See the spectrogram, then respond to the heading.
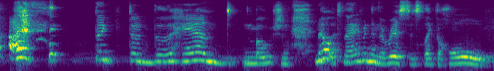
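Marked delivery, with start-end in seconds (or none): none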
